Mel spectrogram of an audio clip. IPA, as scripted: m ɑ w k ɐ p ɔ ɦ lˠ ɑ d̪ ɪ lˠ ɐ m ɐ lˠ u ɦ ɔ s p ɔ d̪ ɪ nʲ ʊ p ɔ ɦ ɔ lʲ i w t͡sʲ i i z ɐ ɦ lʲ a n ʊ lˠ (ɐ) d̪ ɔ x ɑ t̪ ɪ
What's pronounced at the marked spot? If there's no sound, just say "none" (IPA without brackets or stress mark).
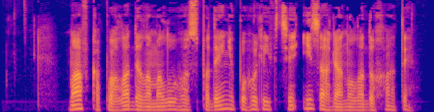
ɐ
